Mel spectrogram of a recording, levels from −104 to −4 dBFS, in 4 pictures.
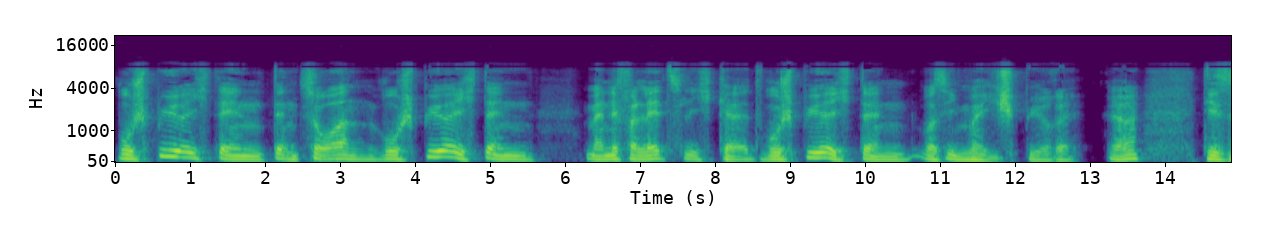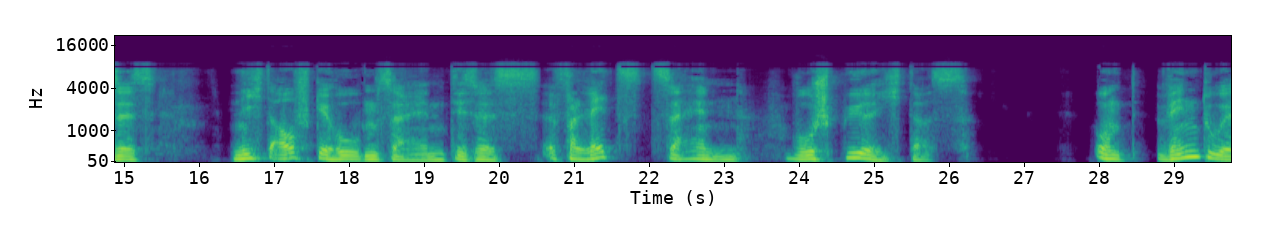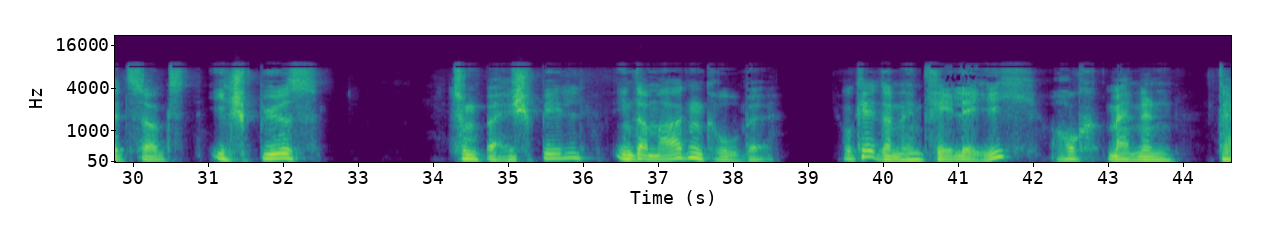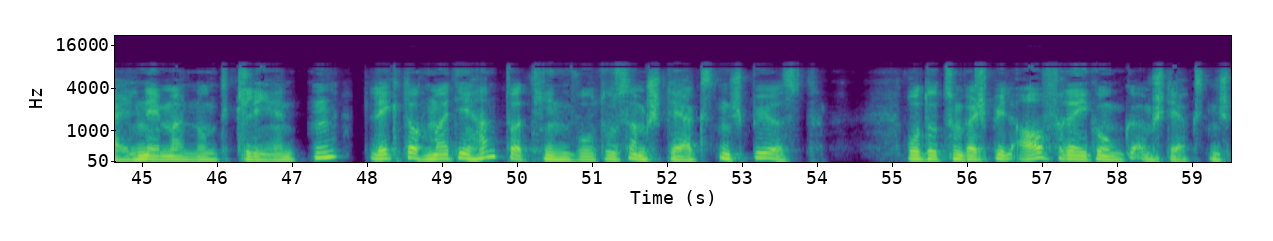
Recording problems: garbled, watery; badly; nothing above 7.5 kHz
wrong speed, natural pitch; too slow; 0.5 times normal speed

